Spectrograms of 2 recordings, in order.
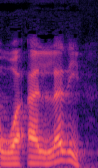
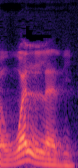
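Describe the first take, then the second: First: The second word starts with its own separate vowel. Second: The two words run together without a break. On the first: The speaker calls it wrong. "jangan dibaca wa allazi" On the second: The speaker calls it right. "tapi kita baca wallazi"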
